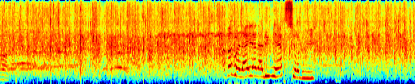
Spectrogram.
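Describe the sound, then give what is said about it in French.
An audience claps steadily throughout, a dense, sustained round of applause for the show's creator at the end of a broadcast programme, while a man speaks briefly over it near the end. “On peut l'applaudir.”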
